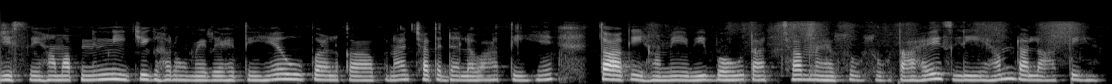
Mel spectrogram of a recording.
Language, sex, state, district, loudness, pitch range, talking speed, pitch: Bundeli, female, Uttar Pradesh, Jalaun, -20 LUFS, 195-220 Hz, 140 wpm, 205 Hz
